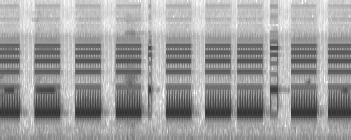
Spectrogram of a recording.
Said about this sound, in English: Mine's just doing that. Was just doing that alarm. I didn't press anything to make it happen. I'm not kidding. Like, that wasn't me turning on and off really fast. It just started doing that. It got angry.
